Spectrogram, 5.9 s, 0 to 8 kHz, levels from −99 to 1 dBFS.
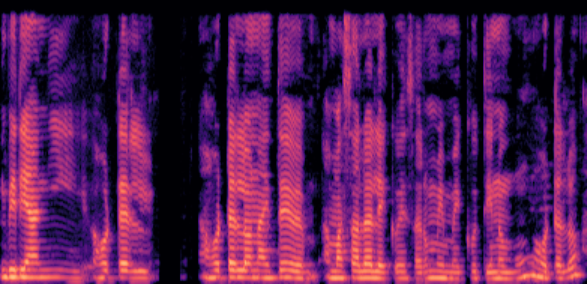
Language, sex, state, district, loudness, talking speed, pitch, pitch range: Telugu, female, Karnataka, Bellary, -22 LUFS, 120 wpm, 195 Hz, 185-210 Hz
